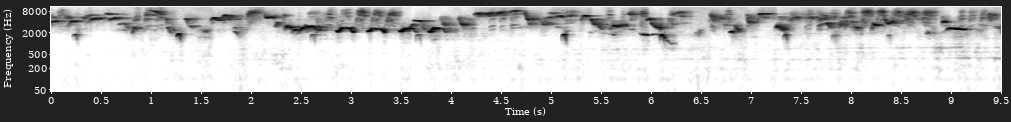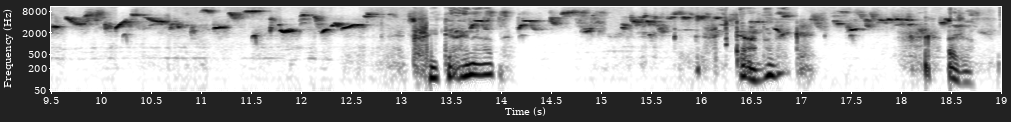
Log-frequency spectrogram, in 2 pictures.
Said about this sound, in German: Es sind zwei Eichelherr. Jetzt ist die Meise auch genervt.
